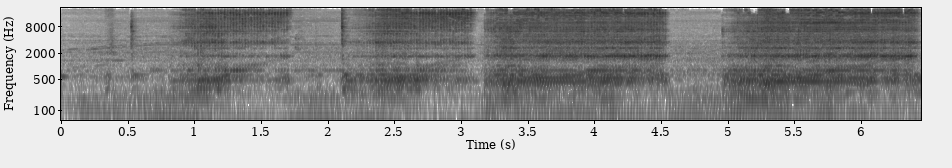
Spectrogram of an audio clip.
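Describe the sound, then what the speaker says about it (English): A wood lathe faces off the surface of a dry wooden platter, a tool scraping the spinning blank in loud broadband bursts separated by short pauses, with no talk. "The first step, we're going to face off the surface, get rid of all these little ridges."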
